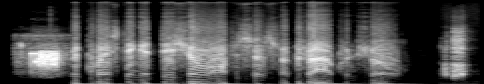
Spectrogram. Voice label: Police radio chatter additional officers for crowd control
